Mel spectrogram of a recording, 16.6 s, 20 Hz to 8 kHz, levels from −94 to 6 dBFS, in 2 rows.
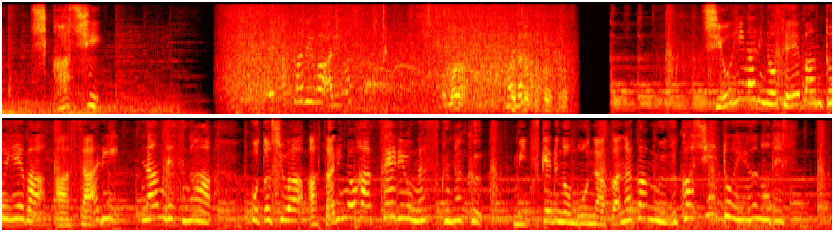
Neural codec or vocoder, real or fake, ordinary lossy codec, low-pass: vocoder, 22.05 kHz, 80 mel bands, Vocos; fake; none; 7.2 kHz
